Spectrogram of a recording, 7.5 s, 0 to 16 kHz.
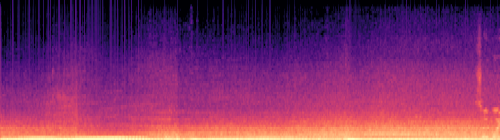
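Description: An Audi R8 with a V10 engine drones loudly from the cabin while driving, its pitch climbing steadily, dipping briefly at a gear change and then rising again under constant road noise.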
